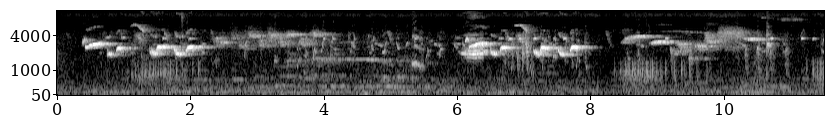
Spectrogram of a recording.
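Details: An orange-headed thrush sings in an aviary, recorded as therapy for birds reluctant to sing. Rich, varied warbling phrases come in three bursts about three seconds apart, each made of quick whistles and twittering notes, with a quiet background.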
